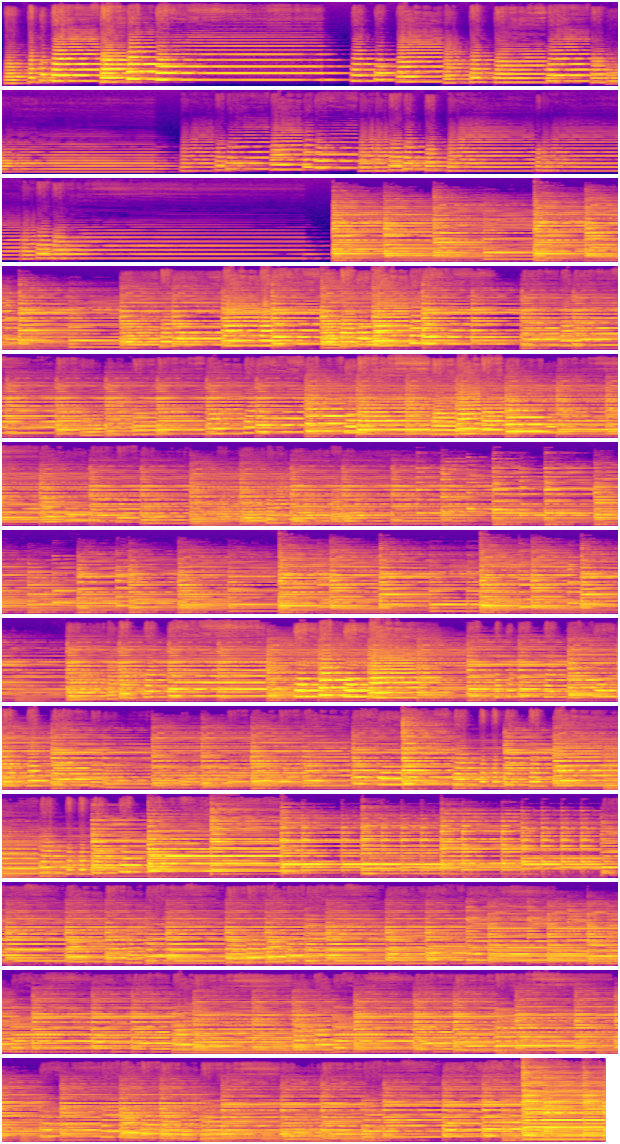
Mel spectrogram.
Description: Pour euphonium ou saxhorn et piano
